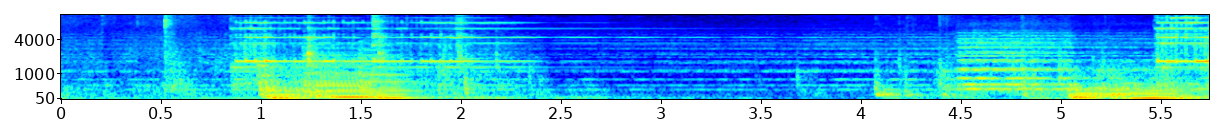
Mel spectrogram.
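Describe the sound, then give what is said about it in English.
An old-fashioned telephone bell rings loudly in bursts, two or three long metallic rings separated by a brief pause, clear with no voices: a phone call coming into a home at 9:38 p.m. in a small town in the Northwest in 1976. “At precisely 9:38 p.m., Agnes Perkins' quiet evening at home is interrupted by a phone call.”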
